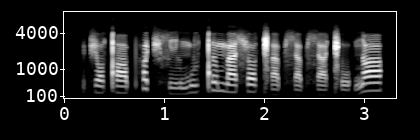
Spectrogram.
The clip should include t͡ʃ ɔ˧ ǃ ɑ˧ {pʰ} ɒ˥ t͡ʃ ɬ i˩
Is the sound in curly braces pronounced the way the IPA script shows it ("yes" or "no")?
yes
